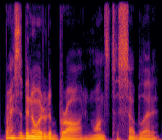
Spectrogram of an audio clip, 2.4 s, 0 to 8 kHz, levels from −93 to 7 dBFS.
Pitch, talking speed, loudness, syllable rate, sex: 100 Hz, 245 wpm, -18 LUFS, 6.6 syllables/s, male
